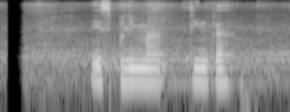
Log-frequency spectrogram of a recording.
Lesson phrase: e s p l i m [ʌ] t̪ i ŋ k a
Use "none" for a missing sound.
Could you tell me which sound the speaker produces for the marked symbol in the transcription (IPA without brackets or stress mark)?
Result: a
